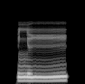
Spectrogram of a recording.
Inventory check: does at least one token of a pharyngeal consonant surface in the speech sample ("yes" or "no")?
no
